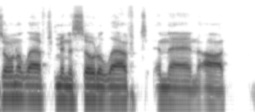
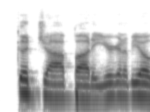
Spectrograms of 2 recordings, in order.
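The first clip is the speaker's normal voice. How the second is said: mock condescending, patronizing, pat-on-the-head soothing tone; 2 semitones higher than usual. Retelling how rival fans talked after the loss: imitating condescending fans.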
